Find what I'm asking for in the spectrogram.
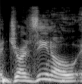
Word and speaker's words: Jairzinho: I want to make sure I'm saying his name right. Uh, Jairzinho is how you say his name.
